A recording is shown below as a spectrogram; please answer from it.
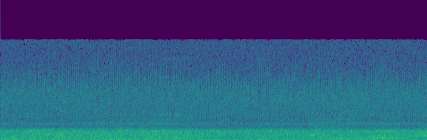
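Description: Steady low background hum, even throughout, with no distinct events.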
